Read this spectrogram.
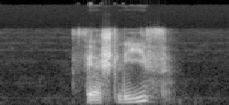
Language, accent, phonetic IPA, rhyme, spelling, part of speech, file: German, Austria, [fɛɐ̯ˈʃliːf], -iːf, verschlief, verb, De-at-verschlief.ogg
- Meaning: first/third-person singular preterite of verschlafen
